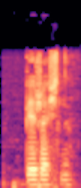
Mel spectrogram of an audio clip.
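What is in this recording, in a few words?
"пежасьны", Komi, male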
